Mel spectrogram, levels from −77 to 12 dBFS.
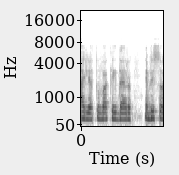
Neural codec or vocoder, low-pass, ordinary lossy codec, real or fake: none; 7.2 kHz; Opus, 16 kbps; real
